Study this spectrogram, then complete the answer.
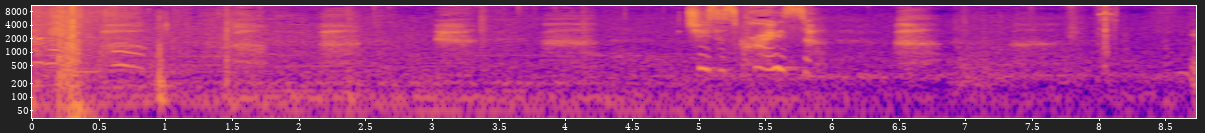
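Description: A young woman speaks close to a microphone.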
